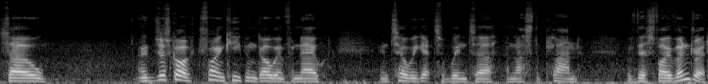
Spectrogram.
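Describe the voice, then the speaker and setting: The speaker moves at a moderate pace with ordinary pitch variation and long, frequent pauses. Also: man, fairly high pitch for a man. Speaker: car vlogger. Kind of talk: casual vlog talk. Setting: in a car.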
